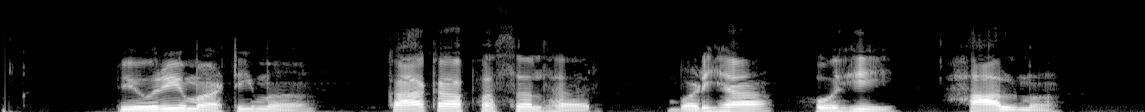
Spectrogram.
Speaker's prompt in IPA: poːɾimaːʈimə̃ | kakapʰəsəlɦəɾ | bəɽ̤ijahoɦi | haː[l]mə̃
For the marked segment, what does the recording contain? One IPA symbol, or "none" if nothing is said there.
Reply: l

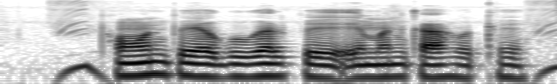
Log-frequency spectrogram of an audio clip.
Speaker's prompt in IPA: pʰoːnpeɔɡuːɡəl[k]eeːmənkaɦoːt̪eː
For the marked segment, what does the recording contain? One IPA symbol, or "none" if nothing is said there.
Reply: p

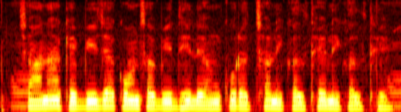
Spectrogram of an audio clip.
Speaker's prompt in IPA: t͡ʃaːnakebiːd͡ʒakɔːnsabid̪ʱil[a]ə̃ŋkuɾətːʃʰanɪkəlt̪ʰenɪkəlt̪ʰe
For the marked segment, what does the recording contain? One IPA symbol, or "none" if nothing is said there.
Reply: e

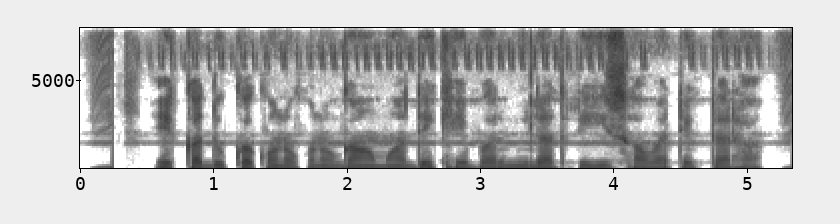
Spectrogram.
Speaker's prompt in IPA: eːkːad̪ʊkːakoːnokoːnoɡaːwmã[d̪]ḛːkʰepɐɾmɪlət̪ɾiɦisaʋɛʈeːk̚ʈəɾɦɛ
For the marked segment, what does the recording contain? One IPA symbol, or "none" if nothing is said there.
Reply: d̪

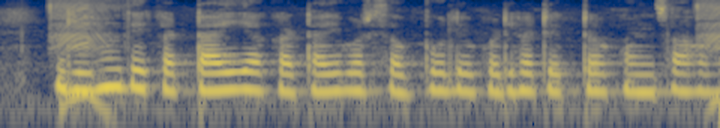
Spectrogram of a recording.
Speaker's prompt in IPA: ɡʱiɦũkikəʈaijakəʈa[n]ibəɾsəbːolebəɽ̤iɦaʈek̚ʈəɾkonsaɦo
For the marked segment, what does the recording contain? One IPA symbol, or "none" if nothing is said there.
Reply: none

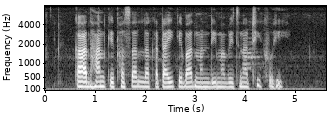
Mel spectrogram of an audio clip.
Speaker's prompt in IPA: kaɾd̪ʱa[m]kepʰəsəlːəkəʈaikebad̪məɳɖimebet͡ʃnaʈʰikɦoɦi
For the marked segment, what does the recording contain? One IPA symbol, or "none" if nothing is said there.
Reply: n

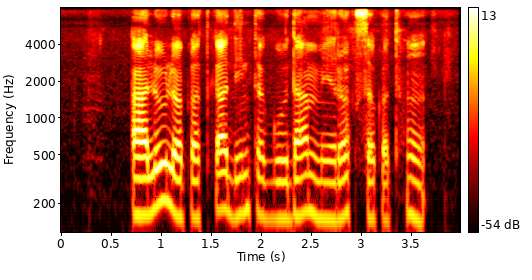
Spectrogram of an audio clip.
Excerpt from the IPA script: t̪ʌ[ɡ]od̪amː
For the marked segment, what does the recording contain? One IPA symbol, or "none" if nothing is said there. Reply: ɡ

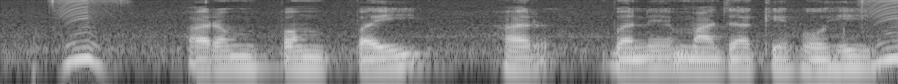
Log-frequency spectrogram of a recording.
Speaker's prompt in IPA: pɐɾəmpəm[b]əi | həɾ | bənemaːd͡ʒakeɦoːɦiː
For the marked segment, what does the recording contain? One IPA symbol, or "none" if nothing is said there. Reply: p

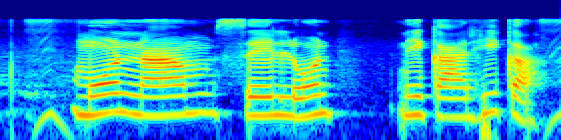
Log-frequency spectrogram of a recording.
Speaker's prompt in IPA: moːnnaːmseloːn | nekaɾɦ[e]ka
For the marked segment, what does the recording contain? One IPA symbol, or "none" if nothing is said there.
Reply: i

